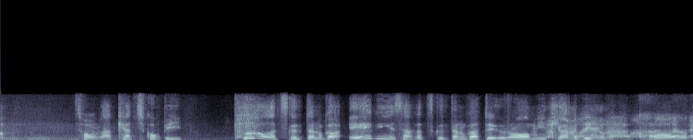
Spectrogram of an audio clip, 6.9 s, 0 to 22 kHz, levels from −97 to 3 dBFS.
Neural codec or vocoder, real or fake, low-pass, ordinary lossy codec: codec, 16 kHz, 0.8 kbps, ZipCodec; fake; 7.2 kHz; AAC, 48 kbps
